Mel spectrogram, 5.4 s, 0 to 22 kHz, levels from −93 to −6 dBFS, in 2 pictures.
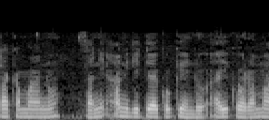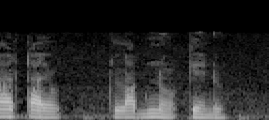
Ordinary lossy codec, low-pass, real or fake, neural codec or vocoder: AAC, 32 kbps; 7.2 kHz; real; none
